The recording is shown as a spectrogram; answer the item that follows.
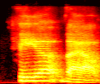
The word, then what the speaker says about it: Thea Val: Thea Val, T-H-E-A Val.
